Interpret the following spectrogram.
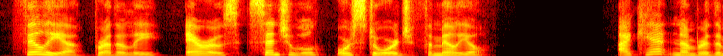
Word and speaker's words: storge: that is translated love, the Greek word, storge, pronounced storge. This word is also not used in the New Testament. It is used to refer to familial love. Here's how the website Crosswalk defines storge. Storge, pronounced storge, refers to familial love, a deep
